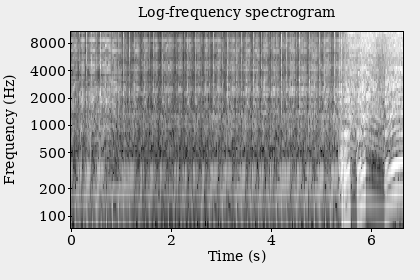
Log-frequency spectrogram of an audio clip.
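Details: MS 460 Magnum chainsaw after rebuild (original crankcases; new muffler, top end, piston, ring, carburetor, fuel filter), already warm: steady even two-stroke buzz at idle, then crisp throttle blips rising and falling cleanly; healthy, slightly rich.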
